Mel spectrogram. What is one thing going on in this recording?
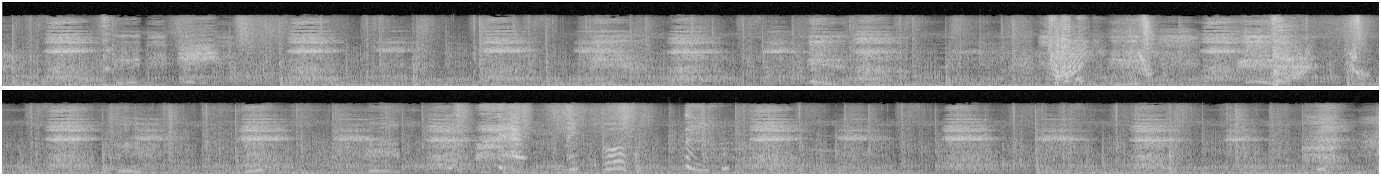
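Footsteps run steadily over soft ground.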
